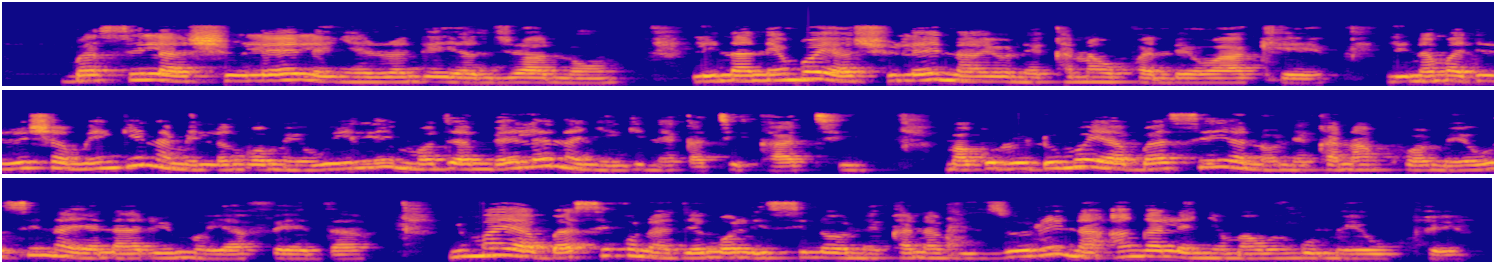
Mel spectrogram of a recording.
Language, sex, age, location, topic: Swahili, female, 18-24, Nairobi, education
